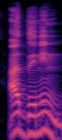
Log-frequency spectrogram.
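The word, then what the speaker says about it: عدن: അദ്നിൻ, ദാലിന് സുക്കൂന് കൽക്കലത്തിൻ്റെ അക്ഷരമാണ്, എടുത്ത് പറയണം, വെളിവാക്കി പറയണം. ദ് എന്നുള്ള ശബ്ദം പുറത്തേക്ക് കേൾക്കണം.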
